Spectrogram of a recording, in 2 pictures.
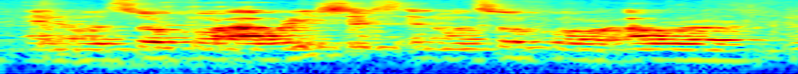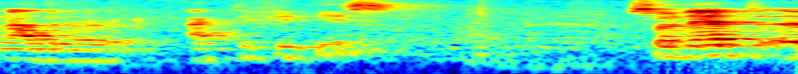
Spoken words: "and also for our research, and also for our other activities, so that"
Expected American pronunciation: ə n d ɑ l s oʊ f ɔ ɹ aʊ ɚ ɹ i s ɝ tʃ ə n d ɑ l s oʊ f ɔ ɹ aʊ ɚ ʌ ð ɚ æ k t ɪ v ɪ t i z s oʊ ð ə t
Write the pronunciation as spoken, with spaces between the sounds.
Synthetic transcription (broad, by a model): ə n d ɑ l s oʊ f ɔ ɹ aʊ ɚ ɹ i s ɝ s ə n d ɑ l s oʊ f ɔ ɹ aʊ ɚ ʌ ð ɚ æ k t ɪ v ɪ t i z s oʊ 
